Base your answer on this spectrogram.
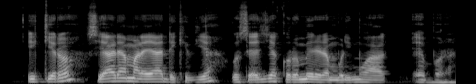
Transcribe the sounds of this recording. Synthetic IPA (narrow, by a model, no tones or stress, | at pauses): ikeɾɔsjaɾeamaɾajadekeðiaɣosad͡ʑiakoɾomeɾeɾamoɾimɔwa | ɛboɾa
